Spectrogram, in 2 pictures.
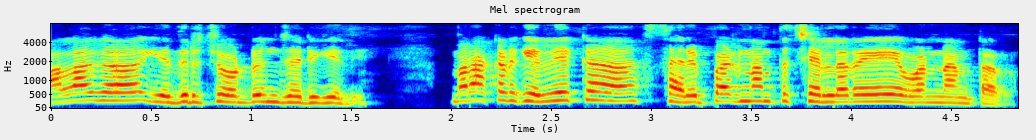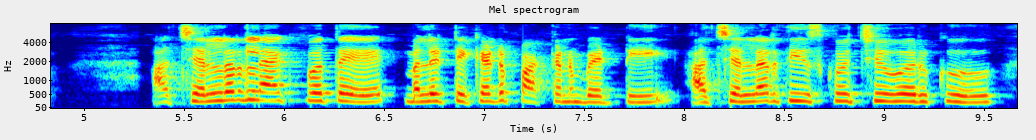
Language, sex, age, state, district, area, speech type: Telugu, female, 18-30, Andhra Pradesh, Guntur, rural, spontaneous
